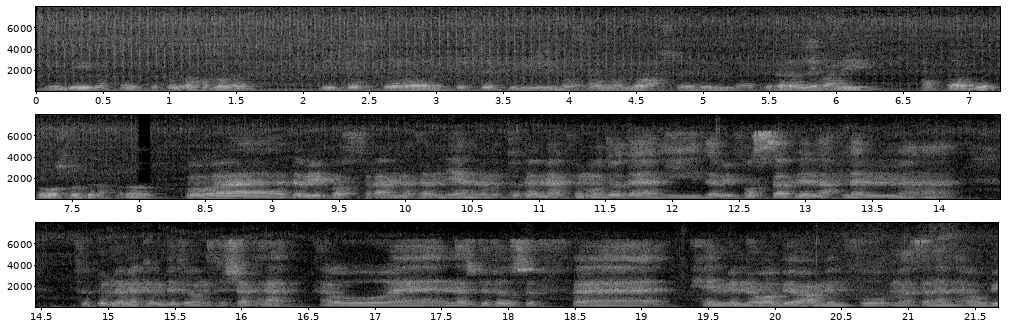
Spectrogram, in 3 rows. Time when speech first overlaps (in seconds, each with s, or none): none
